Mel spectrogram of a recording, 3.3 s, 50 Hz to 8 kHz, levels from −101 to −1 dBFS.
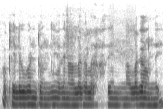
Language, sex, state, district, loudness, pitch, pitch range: Telugu, male, Andhra Pradesh, Srikakulam, -31 LUFS, 130 Hz, 130-135 Hz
